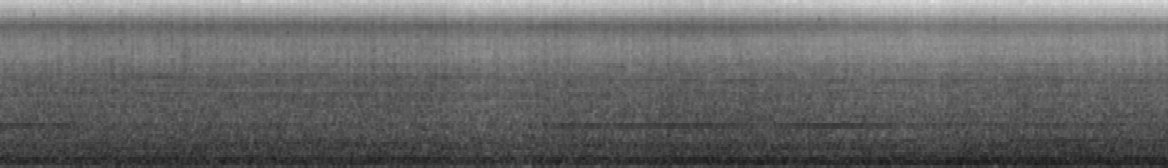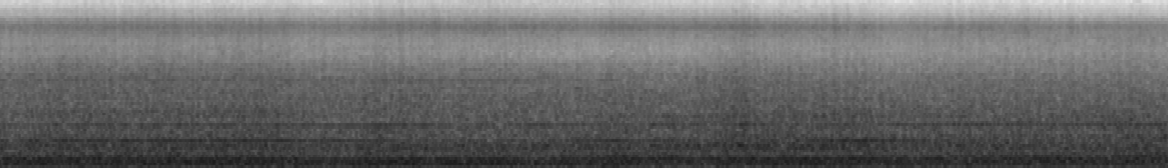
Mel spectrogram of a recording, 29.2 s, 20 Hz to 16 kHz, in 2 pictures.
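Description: A John Deere S660 combine running steadily: a constant loud mechanical drone with a few faint, steady whines over it.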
